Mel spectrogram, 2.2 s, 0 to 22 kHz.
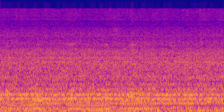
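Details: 2004/2005 Toyota Camry after no-crank, no-start repair: steady, even idle with a smooth low hum and no knocks, stumbles or whine after the battery charge; normal idle.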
